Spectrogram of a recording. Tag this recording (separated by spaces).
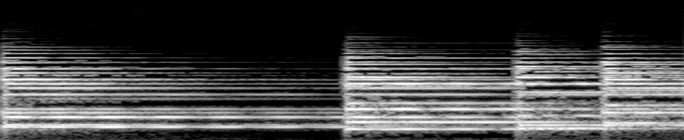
chill mysterious soft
